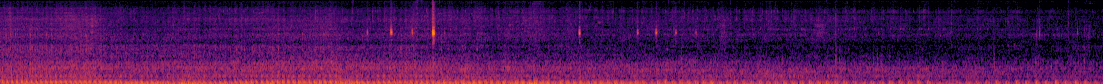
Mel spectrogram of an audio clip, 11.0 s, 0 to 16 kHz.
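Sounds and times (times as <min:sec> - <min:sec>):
motorcycle engine rumble: 0:00.0 - 0:11.0
faint high ticks: 0:03.5 - 0:04.9, 0:05.6 - 0:07.2.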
